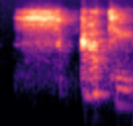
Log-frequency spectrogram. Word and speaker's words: Scotti: for joining us today i love the way you pronounce my last name scutty that's it it makes me sound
